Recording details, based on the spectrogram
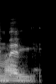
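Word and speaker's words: מם: Alors ça se prononce c'est même c'est même hein.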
